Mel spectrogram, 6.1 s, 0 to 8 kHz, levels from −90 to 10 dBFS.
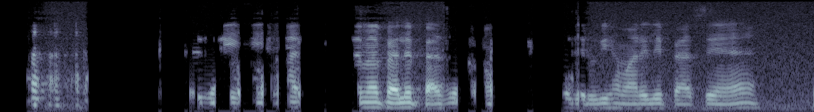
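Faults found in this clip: Background gated by the echo canceller: room noise drops about 40 dB at 0.09–0.19 s and 0.68–0.98 s; the waveform floor flattens to near-silence, and the spectrogram shows blank vertical gaps.

Other side's voice leaking through: second voice at 0.61–0.68 s and 1.77–1.83 s, likely residual echo the canceller missed; it sits about 20 dB and 10 dB below the talker's level.

Speech suppressed in double talk: talker's level falls deeply across 1.26–2.72 s and 3.35–4.41 s, likely the canceller ducking both sides during overlap; the deepest drops reach about 40 dB.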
